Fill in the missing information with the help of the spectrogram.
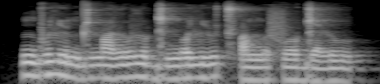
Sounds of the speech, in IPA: ŋɡulʲo ndiŋɒ luluɡʲe ŋo lʲu t͡sʼɒŋʷefo ɡʲælu

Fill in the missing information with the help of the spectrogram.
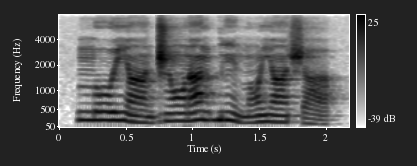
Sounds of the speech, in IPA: no˧jã˨d͡ʒɔ̃˧ɾã˦ ɡ͡bĩ˦˨ nɔ̃˨˦jã˧ʃa˨

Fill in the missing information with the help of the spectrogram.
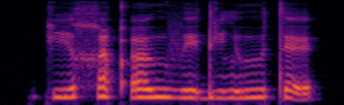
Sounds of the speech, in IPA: kiχi qʼɯːve dilɯːtɛ

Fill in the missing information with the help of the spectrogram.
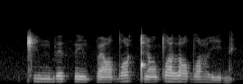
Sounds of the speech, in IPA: ǁimbeθĩ pædˤu ǃĩtˤili dˤɯɦid

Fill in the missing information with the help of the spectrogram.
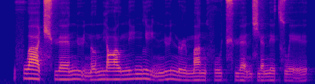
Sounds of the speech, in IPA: fwä˥˩t͡ɕʰɥɛ˧˥ n̪y̰˨˩nɤ˦ n̪jɑ˥ʊ̯ n̪i˥ŋlḭ˨˩nn̪y˥˩nɻɻ̩˩ ma˥˩nfu˥ t͡ɕʰɥɛ̰˨˩nɕjɛ˦n̪e˩ɪ̯t͡swḛ˨˩˦ɪ̯

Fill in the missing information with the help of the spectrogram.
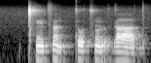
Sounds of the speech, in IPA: ǀʰẽt͡sãdtːot͡sõr ɡad

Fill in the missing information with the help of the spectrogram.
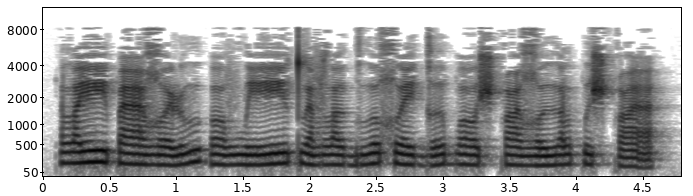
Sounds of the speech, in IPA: lˠeːpaːʁʷɤɭu | ɔvweːtʷav lˠɤɡuo̯ χʷɛe̯ɡɤ bɔːʃqʷaʁʷɯːlˠ pɯʃqʷa

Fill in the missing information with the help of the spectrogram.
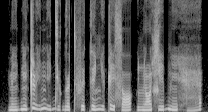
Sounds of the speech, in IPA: ɽĩ˩˧ ɠĩ˩˥tɭi̤˩˥ ni̤˩˥dʲɔ̤˩˧ɡə˞˩˥tfɪ˩˥ kɪ˩˥ʎi̤˩˥ʈi˩˧ sɔ˩˧ | ʎɔ̃˩˧ɕi˩˥ bĩ˩˧ hæ̤˩˥

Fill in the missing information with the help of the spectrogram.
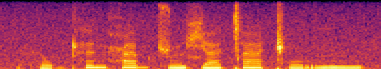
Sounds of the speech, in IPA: ħo˩˧bʈʰɛ˦ŋħæ˦b ʈ͡ʂø˨˥ɕæ˨˥ǀæ˦ ǁo˨˥rlʉ˦

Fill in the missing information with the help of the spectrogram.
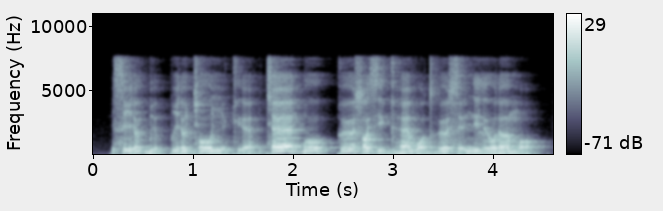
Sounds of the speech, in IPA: siɾʏːɡ͡bḛpːi ɾʏcoːɲɛ̰kʲɛ̰ | cɛːɡ͡boː kːʏːsɔsʲe ɡʱɛvɔ̰ dʱʏː sḛnʲɛlʲoː ɾəːmɔ̰

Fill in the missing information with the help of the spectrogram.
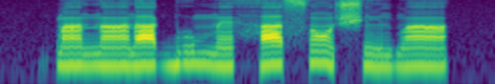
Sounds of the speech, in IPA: k͡pã˨ nã˨ɾa˧ɡ͡bu˧mɛ̃˨ ha˨˦sɔ̃˦˨ʃĩ˨bã˧

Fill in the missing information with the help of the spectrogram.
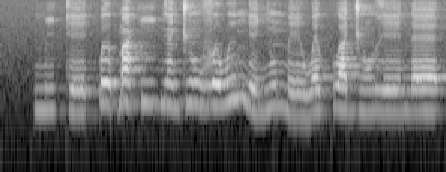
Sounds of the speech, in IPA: mi˨keː˨k͡pə˦˨ ɓã˧kiː˧ɡɛ̃˧ d͡ʒũ˦˨ və˧wɨ˦ŋeː˨ɲũ˧ meː˨wɛ˦kʷa˦d͡ʒũ˧ ɣeː˧nɛ˧

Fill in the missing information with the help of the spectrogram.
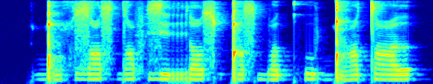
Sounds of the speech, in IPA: ɡ͡ǃøħzˤəsˤdˤifzʲɐ rʲøsˤ ŋ͡ǃəsˤbəkʷʰəw ɡ͡ǃə˞ tˤə

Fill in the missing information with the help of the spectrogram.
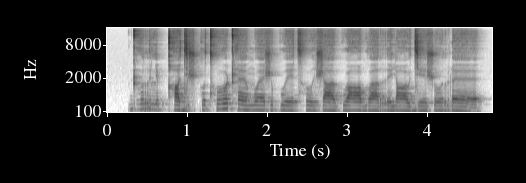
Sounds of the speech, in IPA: ɖʱʊr lʲepqʰadʲeʃ kʊtʰʊːʈʰɛː ŋʷɛːʃekʷeːt͡sʰʊːi̯ ʃaːkʷɑːɡʷaː rejɑːu̯dʲeːʃɾʊːr ɽɛː

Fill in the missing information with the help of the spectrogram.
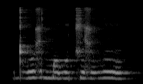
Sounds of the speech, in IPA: ɖʱoʐə ŋ͡mɔwot͡ɕəʐɵ vɵ

